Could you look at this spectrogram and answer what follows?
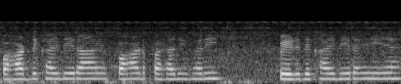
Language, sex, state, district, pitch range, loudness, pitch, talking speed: Hindi, female, Uttar Pradesh, Deoria, 250-265 Hz, -17 LUFS, 255 Hz, 210 wpm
